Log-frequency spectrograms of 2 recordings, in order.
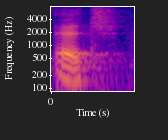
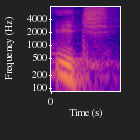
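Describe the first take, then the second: First: It is said with an 'ay' vowel. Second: It is said with a short 'i' vowel. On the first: It names the letter. The speaker calls it right. "it's H" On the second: It means an itch on the skin. The speaker calls it wrong. "No, it's not itch"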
